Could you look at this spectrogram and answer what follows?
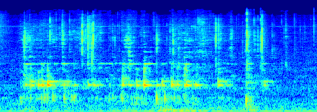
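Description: Thawed green onion roots, still slightly wet from the freezer, are stir-fried in a pan with soft sizzling and light clinks of a utensil against the pan, quiet and close with no talking.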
